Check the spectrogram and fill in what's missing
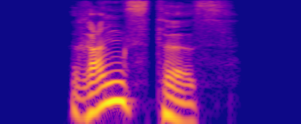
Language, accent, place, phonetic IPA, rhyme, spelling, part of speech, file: German, Germany, Berlin, [ˈʁaŋkstəs], -aŋkstəs, rankstes, adjective, De-rankstes.ogg
- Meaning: strong/mixed nominative/accusative neuter singular superlative degree of rank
